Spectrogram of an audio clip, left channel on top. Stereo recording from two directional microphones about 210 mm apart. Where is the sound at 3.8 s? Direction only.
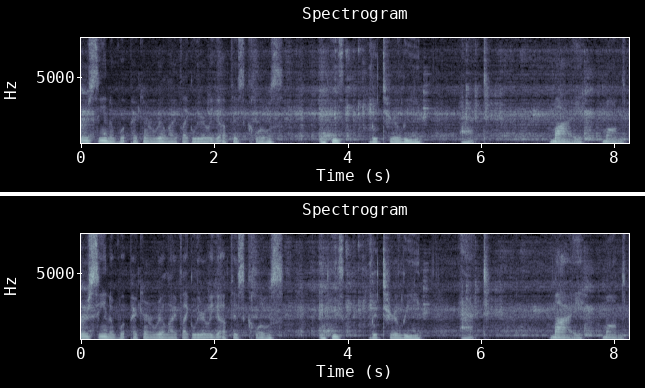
Centre (ahead or behind).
